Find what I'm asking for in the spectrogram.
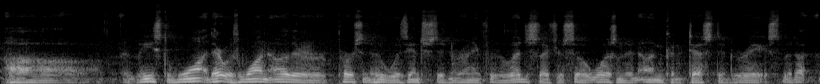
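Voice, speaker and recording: With an American accent, a man of fairly low pitch talks at a moderate pace with ordinary pitch variation over noticeable background noise. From US Midwest, Wisconsin. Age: 80s+. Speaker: retired legislator. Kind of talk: oral history interview. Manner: halting, hesitant.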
